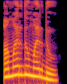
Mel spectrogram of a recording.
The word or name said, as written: ಅಮರ್ದುಮರ್ದು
